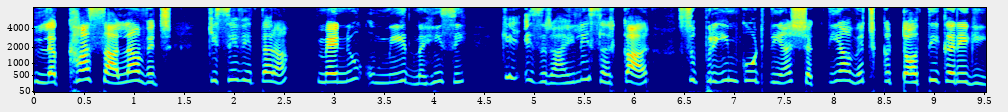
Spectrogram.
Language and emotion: Punjabi, surprised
